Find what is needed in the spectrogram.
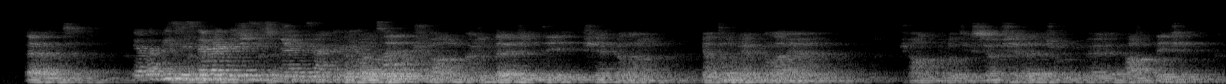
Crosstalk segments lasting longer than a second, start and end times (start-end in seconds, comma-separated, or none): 1.6-4.0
